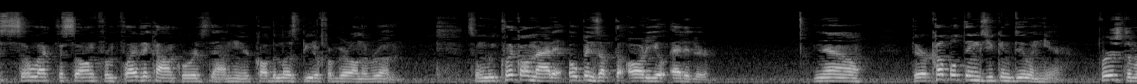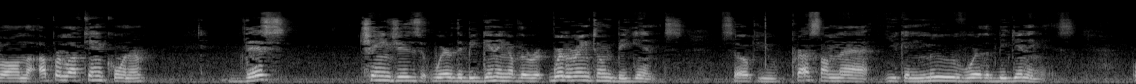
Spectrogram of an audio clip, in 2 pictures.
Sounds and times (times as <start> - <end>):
Speech: 0.0 - 4.1, 4.7 - 7.2, 8.0 - 12.9, 13.6 - 14.3, 15.0 - 22.7.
